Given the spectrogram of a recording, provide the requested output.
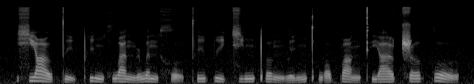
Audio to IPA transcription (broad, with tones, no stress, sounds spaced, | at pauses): ɕ j ɑ˥˩ ʊ̯ t̪ ḭ˨˩ pʰ i˥˧ ŋ x w a˥˧ n ɻ w ə˥˩ n x o̰˨˩ ʊ̯ t̪ʰ i˥ p i˥˩ t͡ɕ i˥ ŋ pʰ ɤ˥˩ ŋ l i˧˥ ŋ t̪ʰ w ɔ˧˥ p ɑ˥˩ ŋ t̪ʰ j ä˥ ʈ͡ʂ ɤ˥ k o˥˩ ʊ̯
